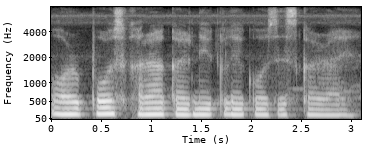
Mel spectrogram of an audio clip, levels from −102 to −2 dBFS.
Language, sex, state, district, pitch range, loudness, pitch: Hindi, female, Arunachal Pradesh, Longding, 145-155 Hz, -16 LUFS, 150 Hz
